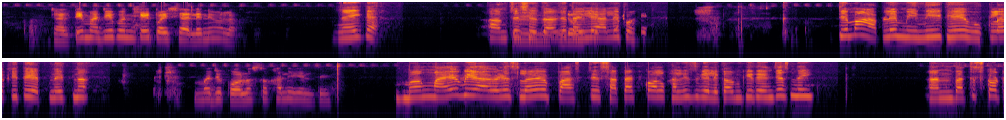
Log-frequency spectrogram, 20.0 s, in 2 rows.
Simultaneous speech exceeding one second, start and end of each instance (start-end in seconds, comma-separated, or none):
4.9-6.2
